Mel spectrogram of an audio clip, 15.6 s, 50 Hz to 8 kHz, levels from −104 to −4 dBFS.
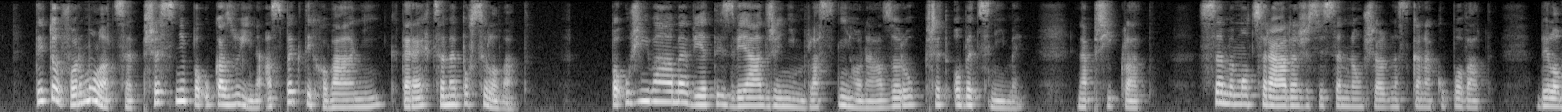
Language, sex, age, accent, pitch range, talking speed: Czech, female, 40-59, native, 130-185 Hz, 115 wpm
